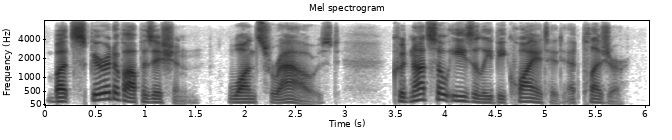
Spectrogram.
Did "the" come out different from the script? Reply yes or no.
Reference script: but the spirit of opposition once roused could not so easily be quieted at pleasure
yes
